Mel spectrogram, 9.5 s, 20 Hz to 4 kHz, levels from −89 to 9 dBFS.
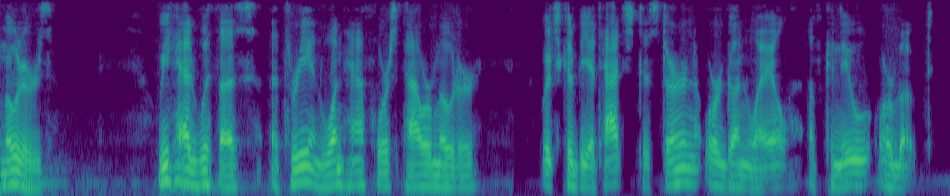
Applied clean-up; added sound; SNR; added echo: none; none; none; none.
